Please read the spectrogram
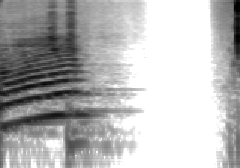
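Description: Bass note from the UJAM Virtual Bassist Mellow plugin sliding upward in pitch and dying away within the first second, a key-switched slide articulation; then silence until another sliding note starts right at the end.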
